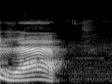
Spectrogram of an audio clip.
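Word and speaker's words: wrap: डब्लू के बारे में जब डब्लू आर से पहले हो तो डब्लू हो जाता है साइलेंट जैसे कि यहां पर है रैप रैप में आर से पहले डब्लू आ रहा है तो डब्लू हो जाएगा साइलेंट तो क्या पढ़ेंगे रैप रंग रैपर रेस्ट क्यों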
